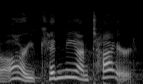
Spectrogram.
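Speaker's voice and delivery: high, scoffing self-put-down; dismissive brush-off. Retold or imitated. Someone told they look nice, mock dismissive. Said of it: "you go".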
